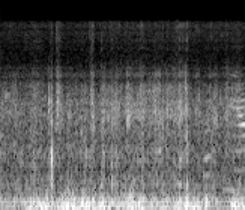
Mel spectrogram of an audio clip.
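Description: A group of young monks jostling and shuffling on dusty ground, with scuffling steps and clicks over an uneven low rumble, and faint voices.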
